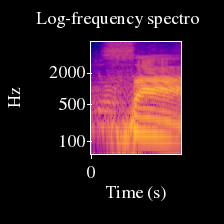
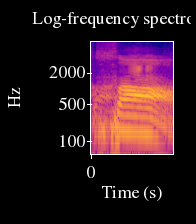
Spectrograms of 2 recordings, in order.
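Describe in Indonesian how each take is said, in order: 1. Huruf ini diucapkan tipis, tanpa mengangkat pangkal lidah. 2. Huruf ini diucapkan tebal, dengan pangkal lidah terangkat ke belakang. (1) "Tidaklah dibaca sa" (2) "ada terangkat anak lidah belakang"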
